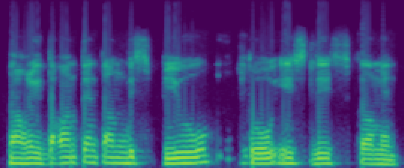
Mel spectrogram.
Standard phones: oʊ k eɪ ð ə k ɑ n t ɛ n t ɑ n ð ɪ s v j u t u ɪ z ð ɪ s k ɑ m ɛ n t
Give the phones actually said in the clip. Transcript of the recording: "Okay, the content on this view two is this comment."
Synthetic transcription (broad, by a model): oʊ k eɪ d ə k ɑ n t ɛ n t ɑ n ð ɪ s b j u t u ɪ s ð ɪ s k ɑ m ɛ n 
